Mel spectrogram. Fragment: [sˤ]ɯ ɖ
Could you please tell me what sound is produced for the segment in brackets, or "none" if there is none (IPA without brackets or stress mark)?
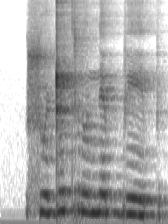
sʷ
